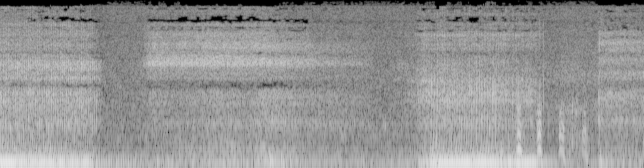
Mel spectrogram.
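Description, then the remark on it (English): A large dog named Fergus snores loudly, two long rumbling inhales separated by a quieter wheezy exhale, with a harsh, raspy texture and no talking. “Maybe he keeps himself super busy so that he's out of the house and away from his giant snoring dog, Fergus.”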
